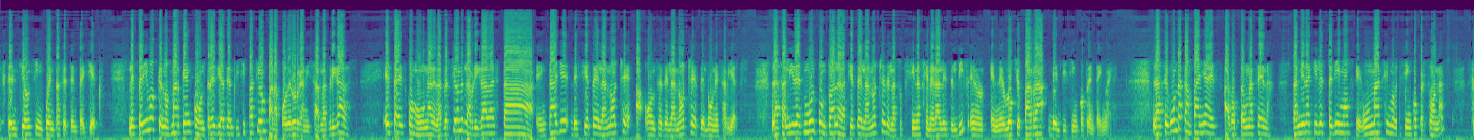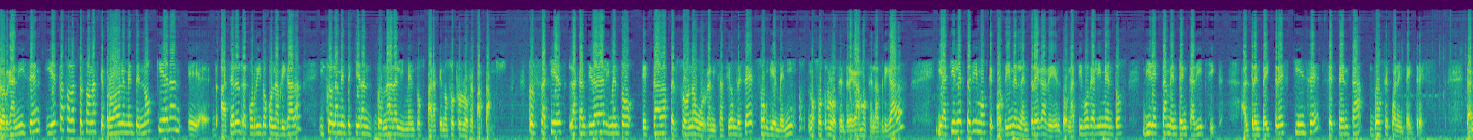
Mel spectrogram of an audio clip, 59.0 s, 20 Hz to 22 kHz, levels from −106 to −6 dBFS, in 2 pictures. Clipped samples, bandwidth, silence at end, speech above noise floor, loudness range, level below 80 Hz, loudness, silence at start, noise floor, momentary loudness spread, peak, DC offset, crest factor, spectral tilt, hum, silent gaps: under 0.1%; 16.5 kHz; 0 s; 21 dB; 2 LU; -34 dBFS; -15 LUFS; 0 s; -36 dBFS; 7 LU; 0 dBFS; under 0.1%; 16 dB; -3.5 dB/octave; none; none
